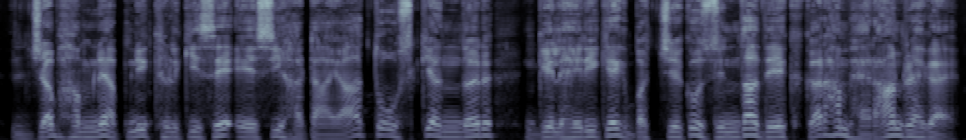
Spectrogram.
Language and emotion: Urdu, surprised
